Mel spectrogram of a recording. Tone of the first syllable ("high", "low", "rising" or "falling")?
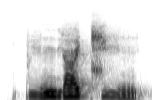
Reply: rising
